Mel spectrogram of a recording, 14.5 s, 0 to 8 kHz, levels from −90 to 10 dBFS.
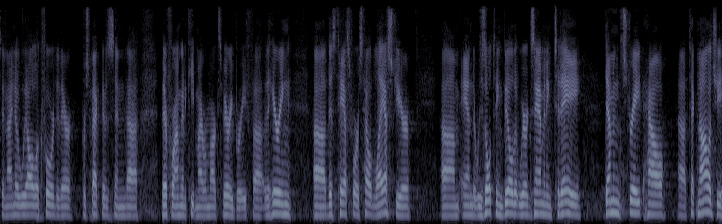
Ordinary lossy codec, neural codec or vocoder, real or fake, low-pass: AAC, 32 kbps; none; real; 7.2 kHz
